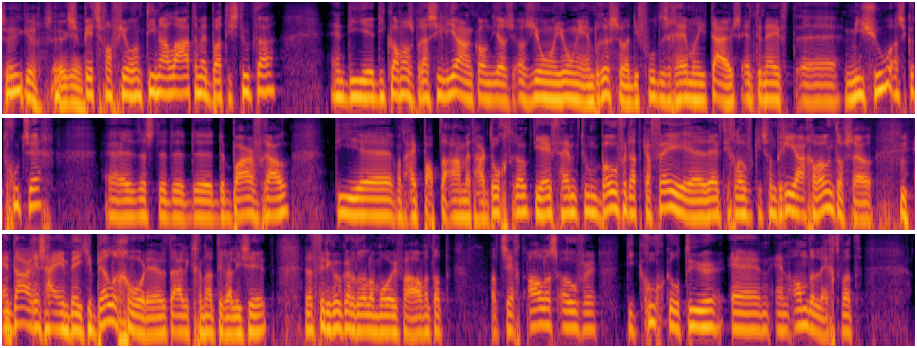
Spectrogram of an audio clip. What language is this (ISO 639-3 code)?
nld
